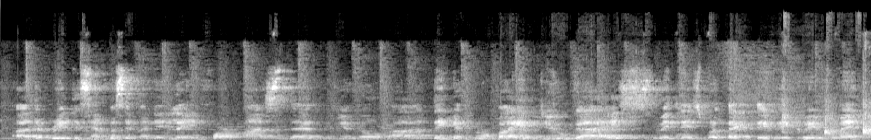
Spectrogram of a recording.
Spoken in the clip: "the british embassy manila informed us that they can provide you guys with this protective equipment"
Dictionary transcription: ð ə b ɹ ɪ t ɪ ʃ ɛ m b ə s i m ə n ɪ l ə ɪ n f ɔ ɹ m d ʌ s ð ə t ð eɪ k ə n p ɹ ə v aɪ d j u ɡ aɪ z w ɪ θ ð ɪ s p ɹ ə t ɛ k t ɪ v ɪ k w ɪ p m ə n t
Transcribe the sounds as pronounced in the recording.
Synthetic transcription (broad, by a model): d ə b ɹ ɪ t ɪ s ɛ m b ə s i m ə n ɪ l ə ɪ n f ɔ ɹ m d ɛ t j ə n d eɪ k ə n p ɹ ə v aɪ d j u ɡ aɪ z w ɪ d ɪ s p ɹ ə t ɛ k t ɪ v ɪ k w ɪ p m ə n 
